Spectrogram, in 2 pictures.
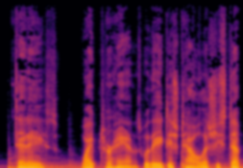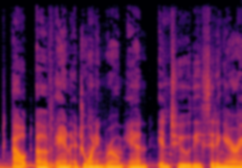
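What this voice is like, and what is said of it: Usual voice. Nothing is said of it.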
